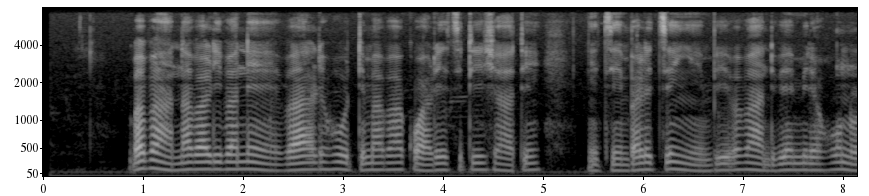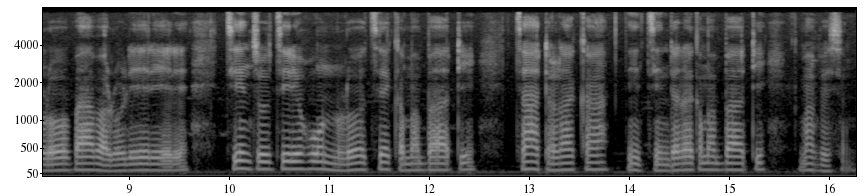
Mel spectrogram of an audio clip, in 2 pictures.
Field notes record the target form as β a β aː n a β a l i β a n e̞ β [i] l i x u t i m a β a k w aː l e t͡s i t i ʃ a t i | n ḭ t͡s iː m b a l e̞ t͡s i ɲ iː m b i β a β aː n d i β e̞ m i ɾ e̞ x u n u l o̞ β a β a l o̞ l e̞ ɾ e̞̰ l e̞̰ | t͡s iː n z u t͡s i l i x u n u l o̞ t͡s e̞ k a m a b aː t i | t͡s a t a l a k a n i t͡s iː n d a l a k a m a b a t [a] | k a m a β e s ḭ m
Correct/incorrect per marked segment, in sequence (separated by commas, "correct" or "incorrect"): incorrect, incorrect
